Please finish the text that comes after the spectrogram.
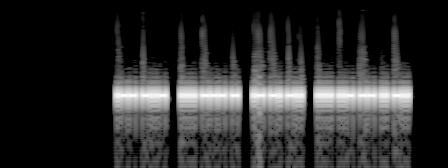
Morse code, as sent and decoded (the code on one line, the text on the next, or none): .-- -..- / .... --- - / .- -. -.. / .... ..- -- .. -..
WX HOT AND HUMID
